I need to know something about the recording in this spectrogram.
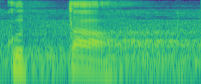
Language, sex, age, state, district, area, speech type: Maithili, male, 18-30, Bihar, Purnia, urban, read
